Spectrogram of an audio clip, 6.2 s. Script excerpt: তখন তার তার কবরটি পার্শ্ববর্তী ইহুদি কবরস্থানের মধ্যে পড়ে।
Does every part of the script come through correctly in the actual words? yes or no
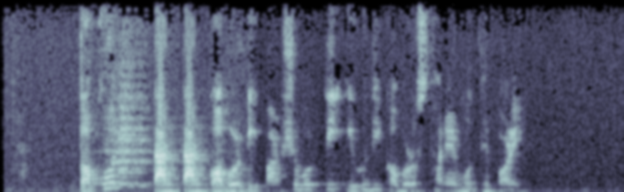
yes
